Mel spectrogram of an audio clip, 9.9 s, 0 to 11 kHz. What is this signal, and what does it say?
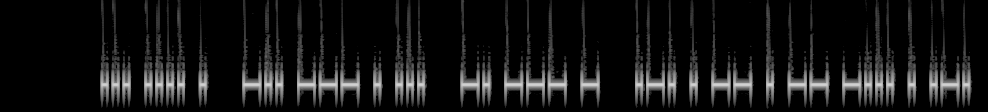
Morse code, heard as a keyed tone, about 21 wpm, 700 Hz. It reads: SHE DOES NOT REMEMBER
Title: Sentences from Top 1000 Words - Review Part 5 - 22wpm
